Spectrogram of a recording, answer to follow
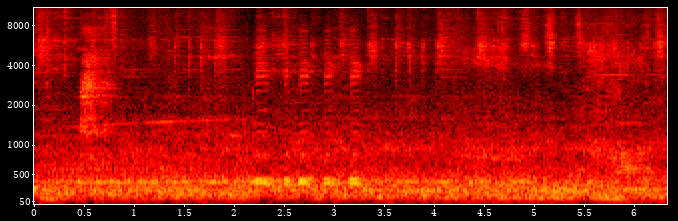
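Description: Steady engine and road noise heard from inside a car moving slowly in traffic.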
